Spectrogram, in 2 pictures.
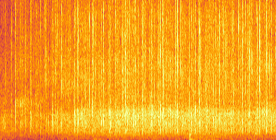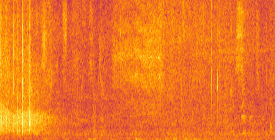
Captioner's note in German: Beifall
